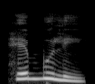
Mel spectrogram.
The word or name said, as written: ಹೆಬ್ಬುಲಿ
